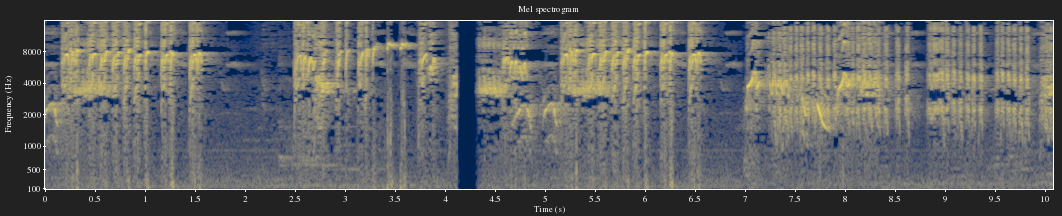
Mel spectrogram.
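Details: Caged orange-bellied leafbird (cucak cungkok) in a gacor tembakan master song: dense, high, buzzy chattering phrases in several bursts with brief pauses, mixing rapid twitters and sliding whistled notes, ending in a long varied warble.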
